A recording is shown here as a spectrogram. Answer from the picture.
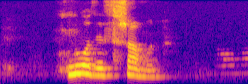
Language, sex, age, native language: Icelandic, male, 9, Icelandic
